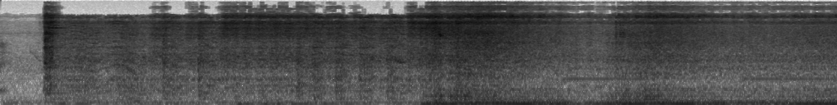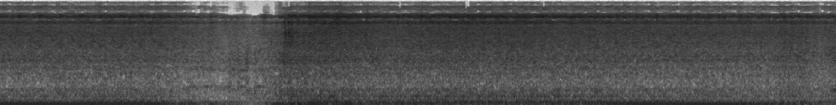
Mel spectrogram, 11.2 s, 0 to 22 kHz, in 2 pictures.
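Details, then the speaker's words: 2001 Jeep Wrangler TJ with a worn-out original engine, replacement engine bought: catches after a stumble on the second attempt, then revs and idles with an uneven, lumpy low beat, sounding terrible; rough running. "God, that sounds terrible."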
